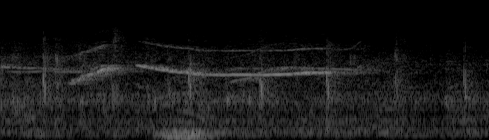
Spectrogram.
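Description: A faint high whistle-like tone that slides up about half a second in, then slowly falls and fades near the end, with a few faint clicks.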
